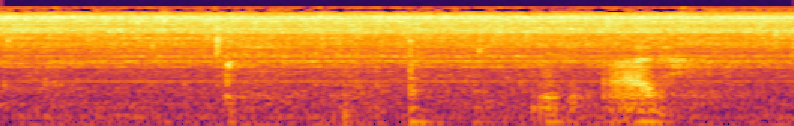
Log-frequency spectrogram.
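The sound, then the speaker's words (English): Water swishes as a razor is rinsed in a sink between strokes while shaving legs, a soft steady wash with a brief, slightly louder splash near the end. “I have to swipe my razor in the water every time that I go up my leg”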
